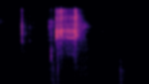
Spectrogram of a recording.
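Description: A light click about a quarter second in, then a brief hissing rustle lasting about half a second, and a faint low thud near the end.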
